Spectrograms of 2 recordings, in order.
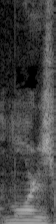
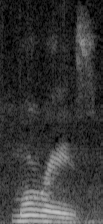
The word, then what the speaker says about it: mores: You know the word moral? It comes from that. It's the same root word. Mores. Yeah. It's spelled like more, but a more, unlike the eel, a more is like a social norm.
